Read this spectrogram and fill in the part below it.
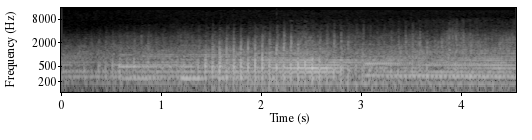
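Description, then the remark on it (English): Mayo 1, an emergency medical helicopter dispatched from St. Mary's Hospital in Rochester, flies overhead with a steady, rhythmic thump of rotor blades and a droning engine whine, loud throughout, with no one speaking. “Mayo 1 is an emergency medical helicopter.”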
